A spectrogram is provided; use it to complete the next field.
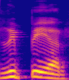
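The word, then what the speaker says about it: repair: पी को पढ़ा ये रहा और फिर एयर ए आई आर एयर पेयर री और पेयर रिपेयर रिपेयर। इस तरीके से ए आई आर को हमने एयर करके पढ़ा है।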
